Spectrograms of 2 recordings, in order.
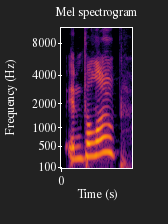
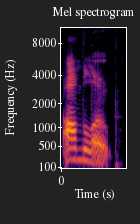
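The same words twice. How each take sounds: First: "Envelope" said with an IN/EN first syllable, questioning rise; EN-velope pronunciation. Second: "Envelope" said with an AHN first syllable, "ON-velope"; ON-velope pronunciation. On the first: Streamer checks the word with chat, "Envelope" as EN-velope, questioning. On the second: Streamer tries a word for chat, "Envelope" as ON-velope. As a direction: start "Envelope" with AHN, falling tone. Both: Shown as a demonstration. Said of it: "Am I saying it wrong?".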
